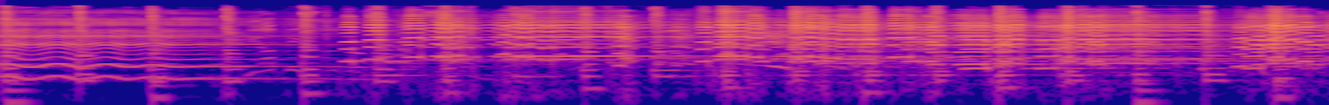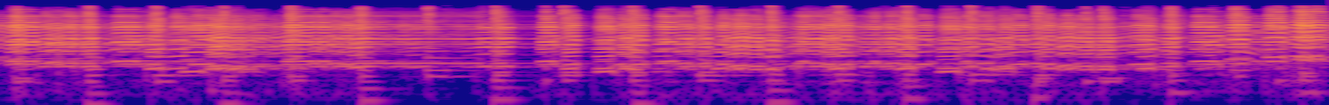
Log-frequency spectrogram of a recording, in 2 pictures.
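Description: Accordion playing fast instrumental runs over a regular low bass beat in a Balkan folk song. A held, wavering note dies away about a second and a half in.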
